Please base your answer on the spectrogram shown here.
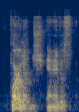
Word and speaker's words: Flerlage: We pronounce it Flerlage, but it's a German name, and it was originally pronounced Flerlage.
